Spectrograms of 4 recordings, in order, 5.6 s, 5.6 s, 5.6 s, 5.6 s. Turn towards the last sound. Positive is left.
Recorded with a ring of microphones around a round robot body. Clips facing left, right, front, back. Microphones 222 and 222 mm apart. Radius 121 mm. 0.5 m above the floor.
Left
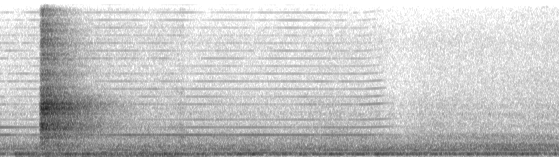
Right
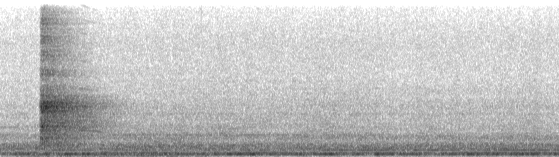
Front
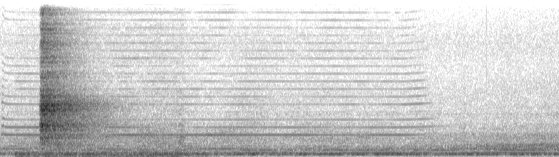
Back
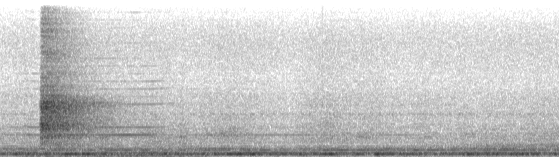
turn(degrees=20)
